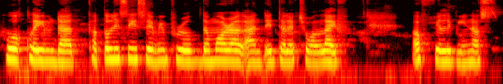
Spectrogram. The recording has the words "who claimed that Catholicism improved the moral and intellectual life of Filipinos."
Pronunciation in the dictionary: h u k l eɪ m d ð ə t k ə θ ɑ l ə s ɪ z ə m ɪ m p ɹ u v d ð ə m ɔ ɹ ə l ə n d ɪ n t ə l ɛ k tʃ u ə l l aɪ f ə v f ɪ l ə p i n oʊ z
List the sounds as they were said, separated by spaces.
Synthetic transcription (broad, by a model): h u k l eɪ m d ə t k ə t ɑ l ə s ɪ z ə m ɪ m p ɹ u v d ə m ɔ ɹ ə l ə n d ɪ n t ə l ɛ k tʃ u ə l l aɪ f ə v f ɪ l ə p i n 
